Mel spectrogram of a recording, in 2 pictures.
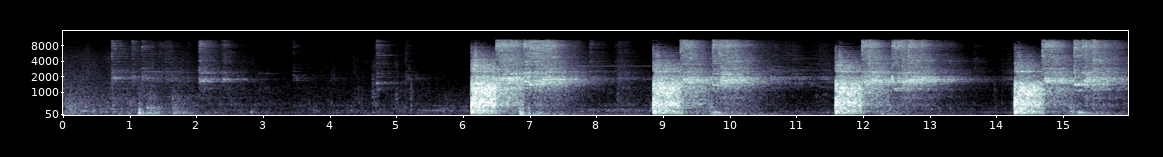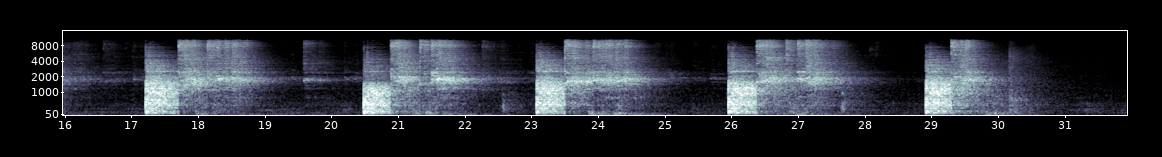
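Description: Fencing swords clashing together in unison, a sharp clash about every three seconds that rings on and fades over about two seconds in a large hall; the first few seconds are quieter.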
